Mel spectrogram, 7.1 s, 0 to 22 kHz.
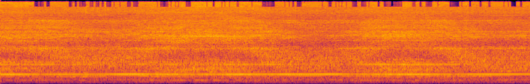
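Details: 12 Amp Fantom Fury upright vacuum, made October 2000, after clog repair, cleaning carpet: steady strong motor whine and even hum, no surging or rattles; normal running with good suction.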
